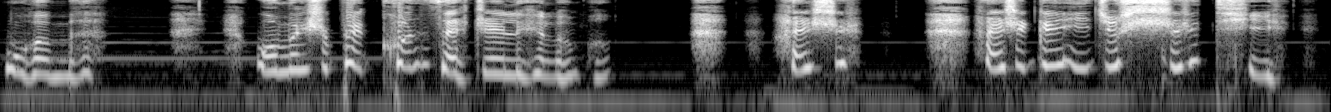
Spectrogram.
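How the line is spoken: Tearful, on verge of crying. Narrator (Chinese): 是真的要哭死了

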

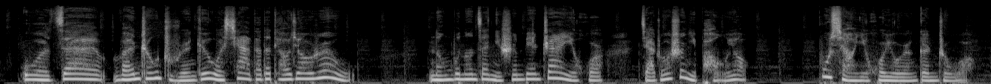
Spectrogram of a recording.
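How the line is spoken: Whispered in ear. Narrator (Chinese): 在我耳边小声说了一句

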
